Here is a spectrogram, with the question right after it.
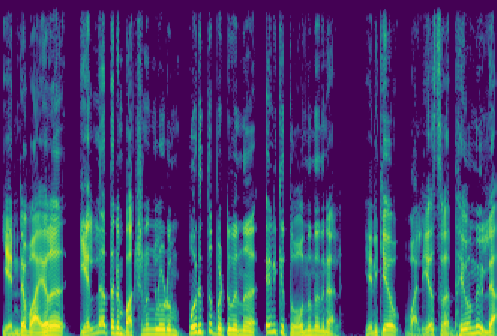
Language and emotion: Malayalam, happy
